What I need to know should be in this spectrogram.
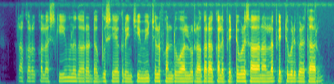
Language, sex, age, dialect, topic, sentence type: Telugu, male, 18-24, Central/Coastal, banking, statement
